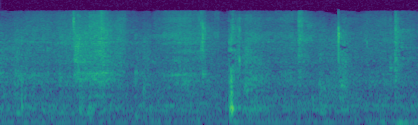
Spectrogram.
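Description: A person chewing a cracker: a few faint crunches and one sharp click about a second in.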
